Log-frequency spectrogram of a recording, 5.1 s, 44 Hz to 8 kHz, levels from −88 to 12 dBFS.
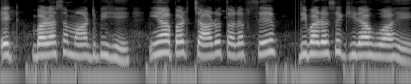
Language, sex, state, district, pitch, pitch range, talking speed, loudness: Hindi, female, Bihar, Samastipur, 270 Hz, 255-295 Hz, 185 wpm, -17 LUFS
